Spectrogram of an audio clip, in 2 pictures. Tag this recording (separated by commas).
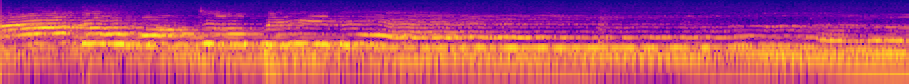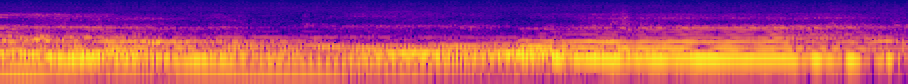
Vocal music, Music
